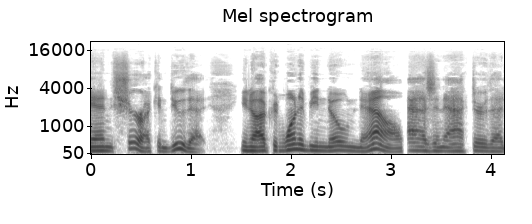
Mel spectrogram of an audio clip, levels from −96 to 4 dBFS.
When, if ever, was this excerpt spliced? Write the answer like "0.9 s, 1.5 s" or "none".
1.9 s, 3.1 s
